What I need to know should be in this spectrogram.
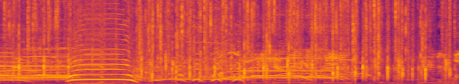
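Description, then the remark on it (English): A pub audience applauds and cheers loudly, with excited shouts and whoops rising over steady clapping, and scattered voices calling out through the crowd noise for several seconds. “We are here at Pub, and a round of applause.”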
